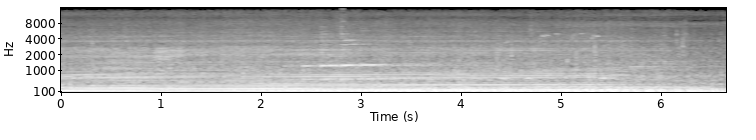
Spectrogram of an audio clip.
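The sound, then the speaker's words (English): An outboard motor drones steadily on a river just downstream from Maitland, a loud, continuous low engine hum with strong buzzing harmonics that holds an even pitch throughout, while its prop bumps on the river bottom, with no voices. “The prop of the motor is bumping on the bottom of the river at the moment, so we can't really take it much further, but we're just downstream from Maitland”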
